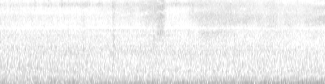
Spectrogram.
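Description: A hand pats a fabric car roof.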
